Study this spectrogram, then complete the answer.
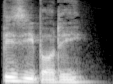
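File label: "busybody", English, British English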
